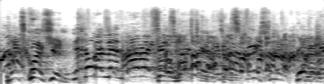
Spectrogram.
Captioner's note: laughing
